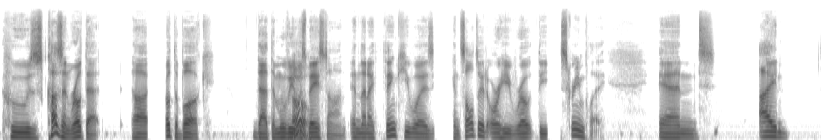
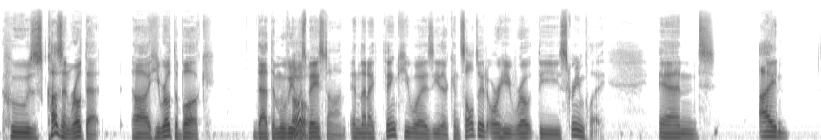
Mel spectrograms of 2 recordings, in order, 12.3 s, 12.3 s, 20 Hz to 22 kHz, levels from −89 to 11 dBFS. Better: second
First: audio cutting out; at 2 s, at 6.5 s and at 8 s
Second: none

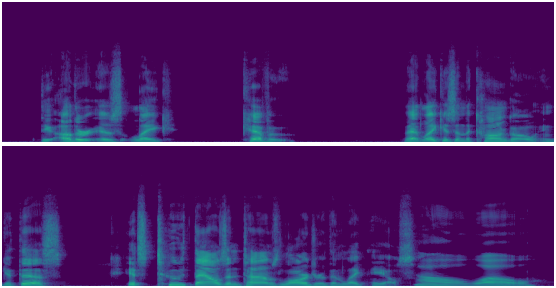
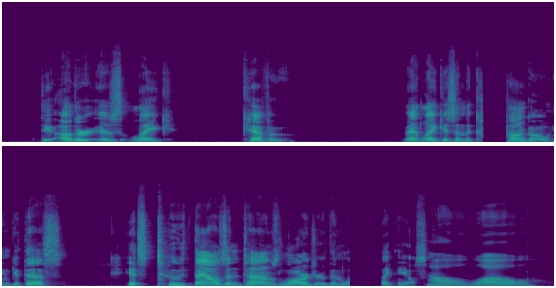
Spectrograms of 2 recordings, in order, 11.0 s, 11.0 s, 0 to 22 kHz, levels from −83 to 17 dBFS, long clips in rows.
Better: first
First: none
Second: audio freezing; at 5 s and at 9 s

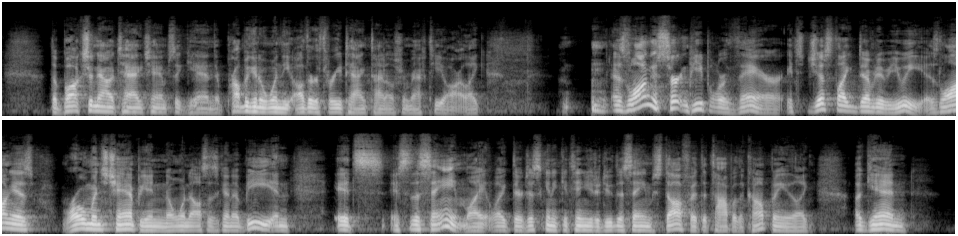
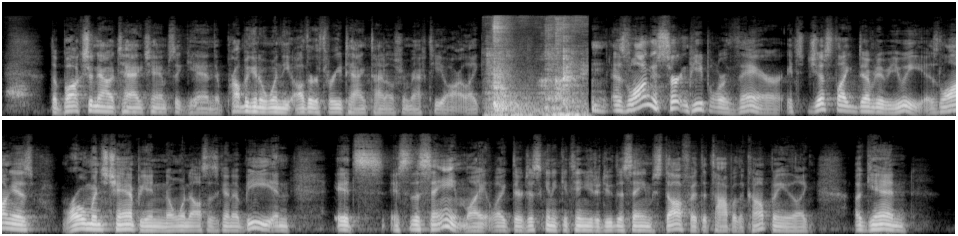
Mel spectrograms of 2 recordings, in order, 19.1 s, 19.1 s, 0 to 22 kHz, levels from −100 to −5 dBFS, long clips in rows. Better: first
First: none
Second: dog barking; faint; at the start; peak 15 dB below the speech // footsteps; loud; from 5 to 6 s; peak 3 dB above the speech

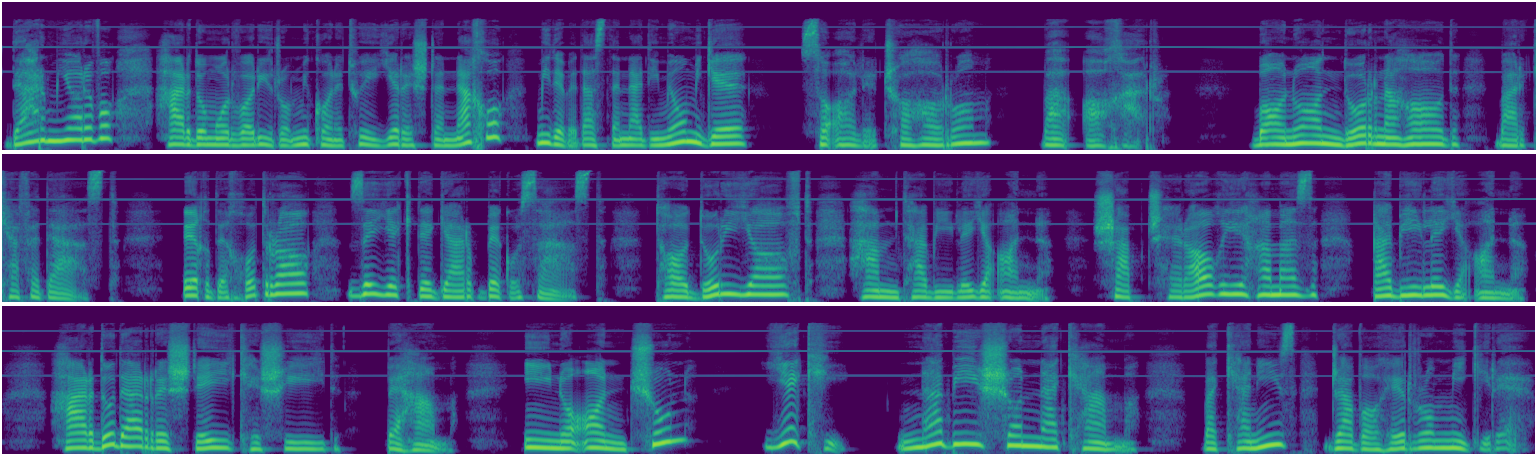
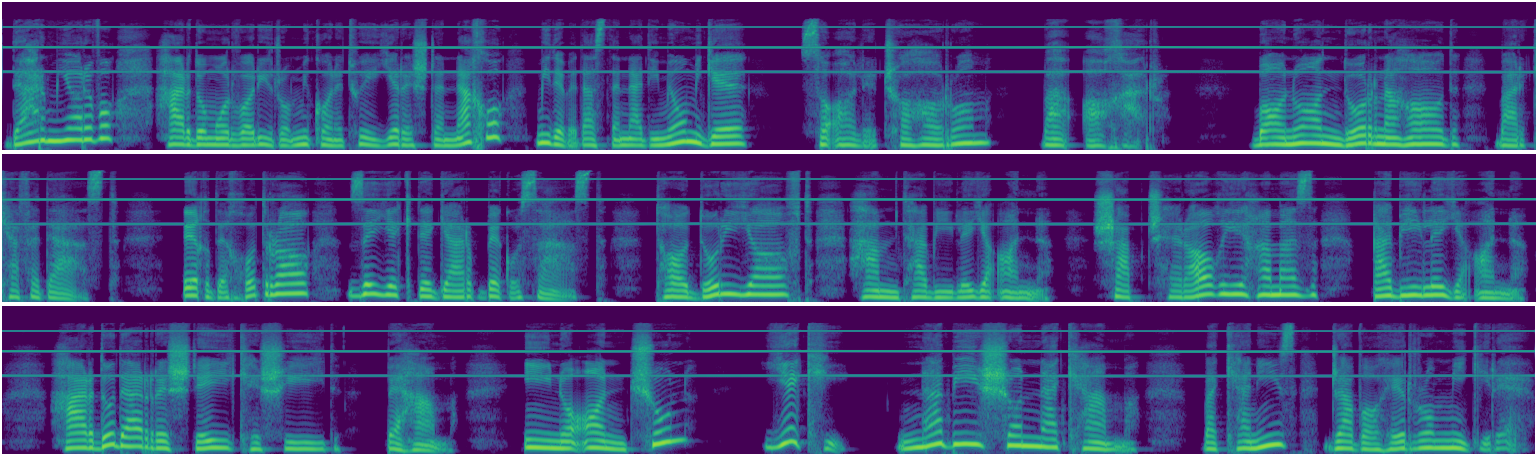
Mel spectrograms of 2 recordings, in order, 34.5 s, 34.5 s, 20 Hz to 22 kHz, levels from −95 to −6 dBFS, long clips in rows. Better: first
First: high-pitched whine; faint; throughout; 6 kHz, 30 dB below the speech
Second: high-pitched whine; loud; throughout; 6 kHz, 8 dB below the speech

